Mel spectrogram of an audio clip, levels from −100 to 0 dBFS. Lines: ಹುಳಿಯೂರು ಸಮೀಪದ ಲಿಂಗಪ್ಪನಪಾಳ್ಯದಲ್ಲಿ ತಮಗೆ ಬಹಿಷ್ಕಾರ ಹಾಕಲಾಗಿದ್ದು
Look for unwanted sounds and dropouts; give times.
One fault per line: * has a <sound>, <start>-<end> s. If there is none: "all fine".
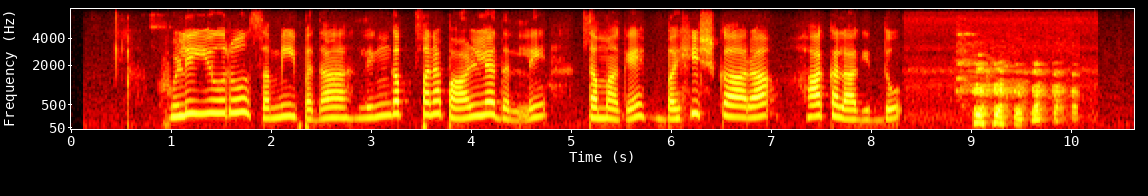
* has a laugh, 8.8-10.1 s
